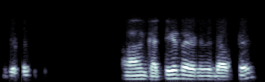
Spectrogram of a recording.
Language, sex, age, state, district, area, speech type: Telugu, male, 18-30, Telangana, Hyderabad, urban, conversation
